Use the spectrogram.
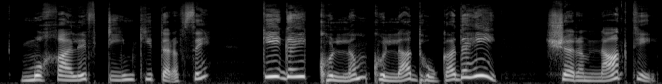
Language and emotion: Urdu, disgusted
